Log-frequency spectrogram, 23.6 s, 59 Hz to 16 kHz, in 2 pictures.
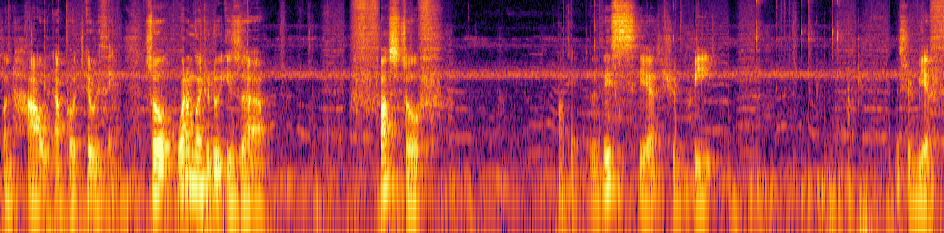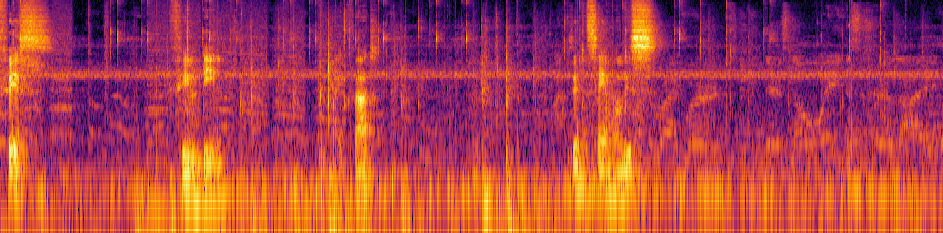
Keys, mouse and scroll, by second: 1.6-2.2 scroll up 1, 2.2-2.6 scroll up 2, 7.0-7.3 scroll up 5, 9.3 click, 10.7 f, 12.1 click, 13.3 click, 13.7 shift+click, 14.0 f, 14.4 click, 14.8 shift+click, 15.1 f, 15.4 click, 15.8 shift+click, 16.0 f, 16.3 click, 16.6 shift+click, 16.9 f, 17.3 click, 17.6 shift+click, 17.9 f, 18.1 Tab, 18.3 scroll down 7, 19.7-20.3 scroll down 1, 20.3 click, 21.4 click, 22.1 scroll up 4, 23.0 scroll up 2.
